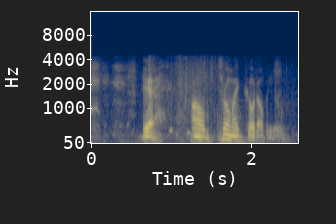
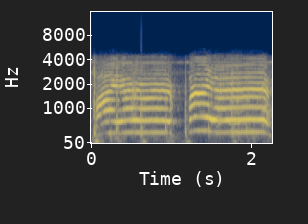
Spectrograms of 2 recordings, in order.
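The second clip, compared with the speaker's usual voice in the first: loud, high false alarm cry; shouting fire; 9 dB louder than usual. Acted. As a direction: yell it to flush him out of the room. Detective fakes a fire alarm.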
